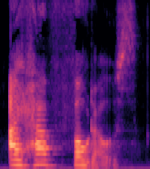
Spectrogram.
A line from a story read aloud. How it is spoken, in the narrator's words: snapped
